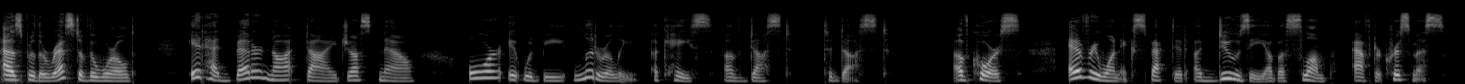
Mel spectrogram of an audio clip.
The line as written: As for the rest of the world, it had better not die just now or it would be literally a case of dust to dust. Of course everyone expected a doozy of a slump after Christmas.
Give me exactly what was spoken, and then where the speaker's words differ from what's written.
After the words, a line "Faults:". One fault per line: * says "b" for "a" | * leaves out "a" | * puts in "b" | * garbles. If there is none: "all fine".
As for the rest of the world, it had better not die just now or it would be literally a case of dust to dust. Of course everyone expected a doozy of a slump after Christmas.
Faults:
all fine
